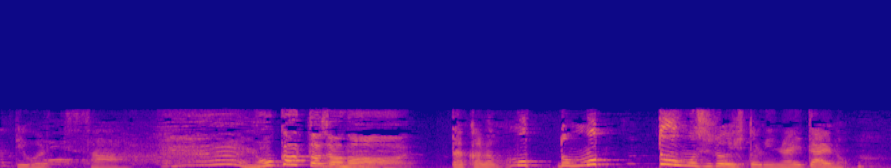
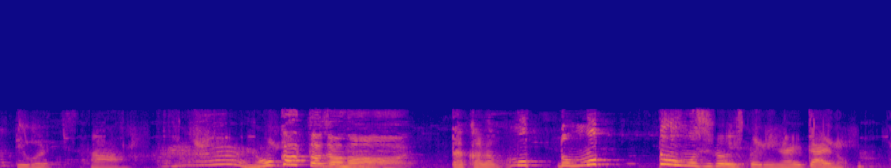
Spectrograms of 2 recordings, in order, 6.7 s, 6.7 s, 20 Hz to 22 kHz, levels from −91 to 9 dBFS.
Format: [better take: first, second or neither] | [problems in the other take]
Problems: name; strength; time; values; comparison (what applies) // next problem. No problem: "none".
first | noise reduction (neural separator model SepFormer DNS4)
